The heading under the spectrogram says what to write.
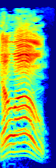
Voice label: Male Mech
